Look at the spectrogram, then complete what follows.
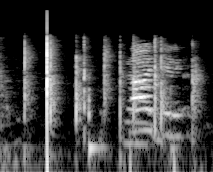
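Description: A short run of hand claps, about eight or nine sharp, uneven slaps over two seconds, one much louder than the rest, with faint voices mixed in partway through.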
